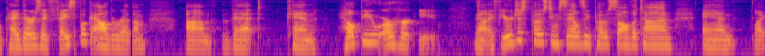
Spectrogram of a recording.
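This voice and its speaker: Using a plain, everyday voice, a woman talks at a moderate pace with a fairly low pitch and lively intonation. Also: very clean recording, silent background. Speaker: sales trainer for direct sales reps. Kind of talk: live-streamed sales training.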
